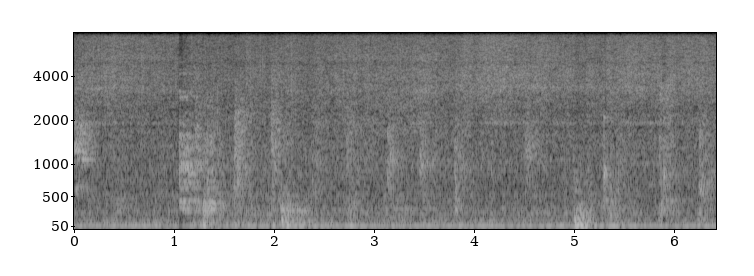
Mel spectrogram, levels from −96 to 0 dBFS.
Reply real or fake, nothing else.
real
